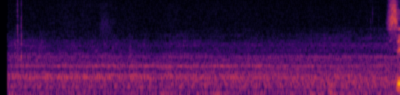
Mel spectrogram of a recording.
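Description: Distant approaching freight train with GE diesel locomotives: a steady low noise with faint steady tones. A man's voice starts right at the end.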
